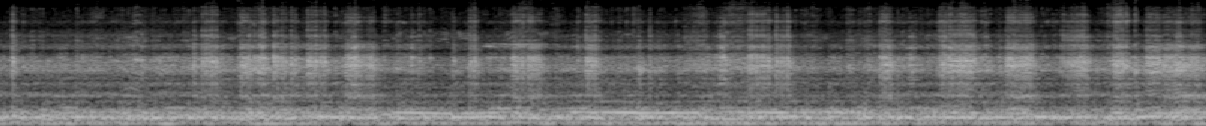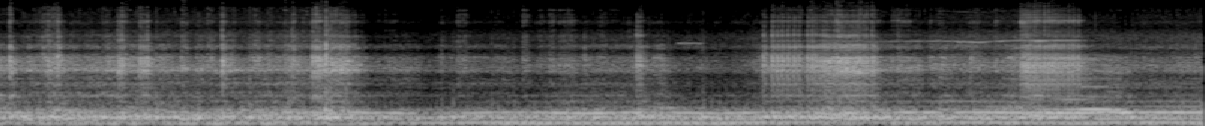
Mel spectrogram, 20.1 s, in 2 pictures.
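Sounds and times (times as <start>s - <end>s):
engine running at low revs: 0.0s - 20.0s.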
